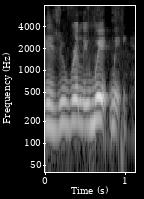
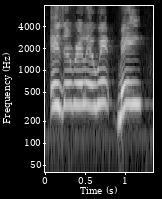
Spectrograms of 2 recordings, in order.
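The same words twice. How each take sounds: First: Said in the usual way. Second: High, louder mock-probing voice; playful testing question. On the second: Voicing God testing believers, playfully insistent high question. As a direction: press the question, pitched way up. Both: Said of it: "testing us to see".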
